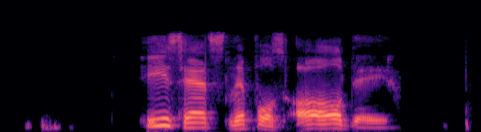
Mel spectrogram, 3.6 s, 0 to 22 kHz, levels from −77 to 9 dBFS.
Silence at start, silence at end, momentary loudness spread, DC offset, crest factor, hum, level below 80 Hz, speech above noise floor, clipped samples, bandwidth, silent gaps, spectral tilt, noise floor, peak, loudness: 1.1 s; 0.65 s; 10 LU; under 0.1%; 16 dB; none; -58 dBFS; 58 dB; under 0.1%; 8.2 kHz; none; -5 dB/octave; -73 dBFS; -2 dBFS; -16 LUFS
